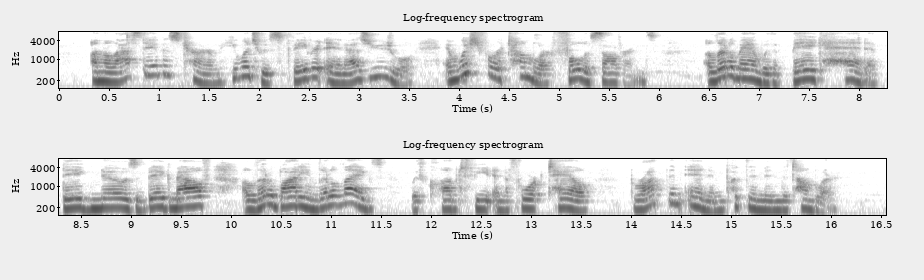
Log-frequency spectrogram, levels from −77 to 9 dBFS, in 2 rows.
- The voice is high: Yes, high, 195 Hz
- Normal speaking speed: No, fast, 210 wpm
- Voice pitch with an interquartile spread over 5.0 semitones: No, average, 4.6 semitones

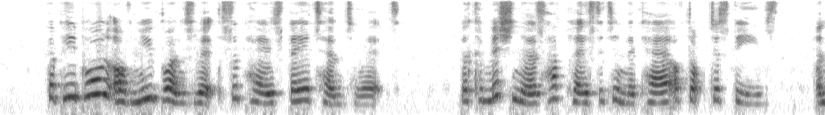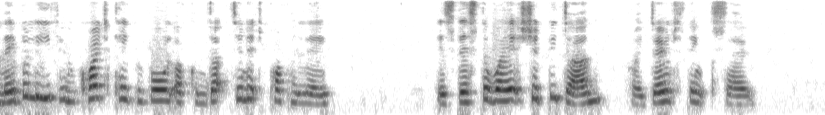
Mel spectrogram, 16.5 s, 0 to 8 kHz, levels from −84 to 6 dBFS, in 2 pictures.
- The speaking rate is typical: Yes, average, 155 wpm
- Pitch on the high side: Yes, very high, 255 Hz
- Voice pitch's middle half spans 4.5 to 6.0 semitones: Yes, average, 5.2 semitones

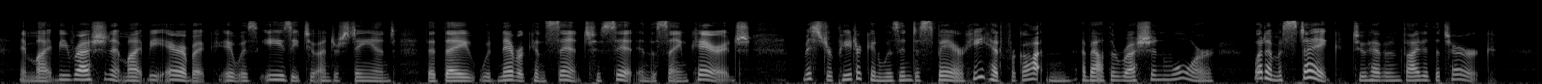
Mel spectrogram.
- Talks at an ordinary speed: Yes, average, 170 wpm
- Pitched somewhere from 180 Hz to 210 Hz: Yes, high, 190 Hz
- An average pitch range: Yes, average, 4.1 semitones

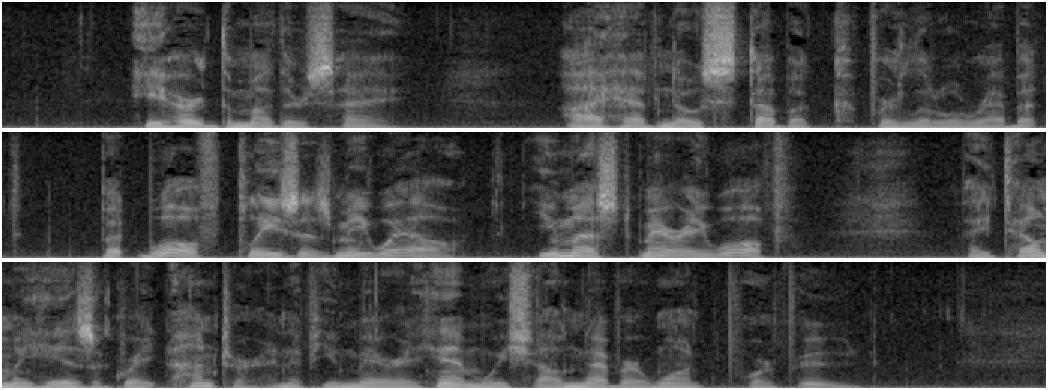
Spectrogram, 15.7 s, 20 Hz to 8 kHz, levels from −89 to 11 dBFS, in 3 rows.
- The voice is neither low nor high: No, low, 125 Hz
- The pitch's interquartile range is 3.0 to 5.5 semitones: Yes, average, 5.1 semitones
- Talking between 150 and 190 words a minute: Yes, average, 155 wpm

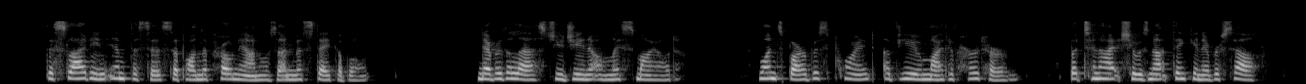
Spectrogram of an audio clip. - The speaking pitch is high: Yes, high, 235 Hz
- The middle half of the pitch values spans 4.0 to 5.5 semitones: No, average, 3.0 semitones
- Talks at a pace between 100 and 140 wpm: Yes, slow, 135 wpm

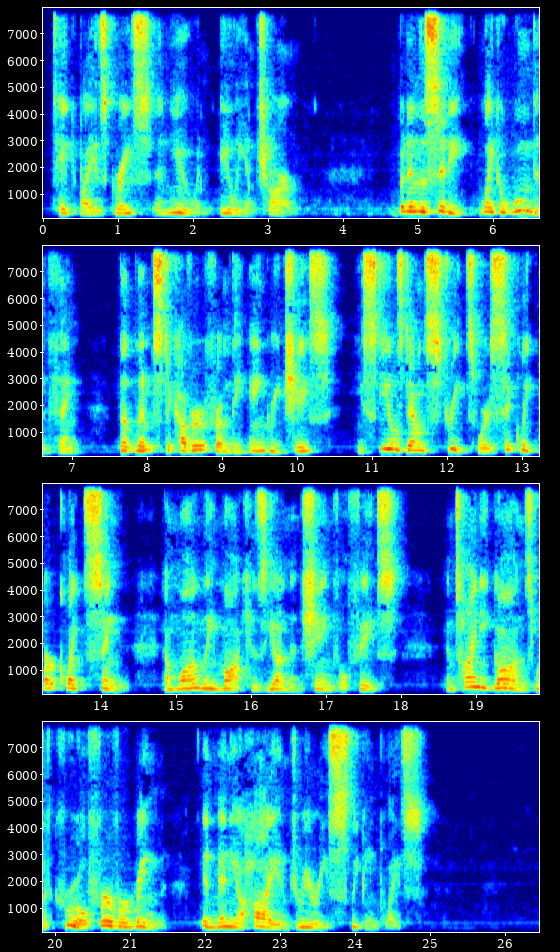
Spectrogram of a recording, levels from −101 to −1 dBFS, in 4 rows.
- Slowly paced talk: Yes, slow, 130 wpm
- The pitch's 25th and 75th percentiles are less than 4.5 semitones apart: Yes, average, 3.2 semitones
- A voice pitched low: No, medium, 155 Hz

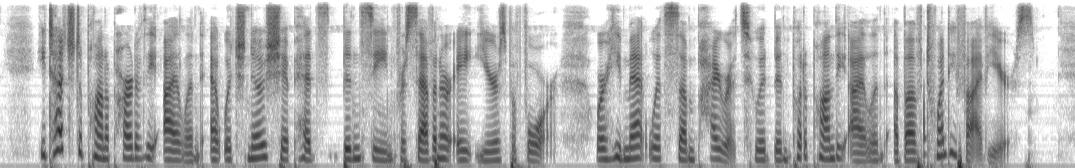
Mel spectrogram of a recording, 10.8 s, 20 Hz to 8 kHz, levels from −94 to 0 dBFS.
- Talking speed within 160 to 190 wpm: No, fast, 205 wpm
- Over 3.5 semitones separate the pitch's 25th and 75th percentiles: No, average, 3.2 semitones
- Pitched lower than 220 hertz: Yes, medium, 185 Hz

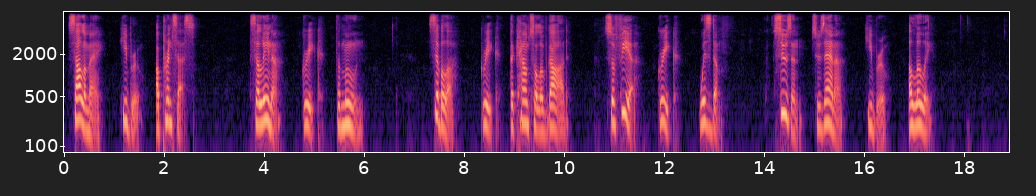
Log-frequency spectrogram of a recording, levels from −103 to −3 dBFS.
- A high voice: Yes, high, 195 Hz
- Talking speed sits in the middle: No, slow, 70 wpm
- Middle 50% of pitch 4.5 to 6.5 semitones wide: No, average, 3.3 semitones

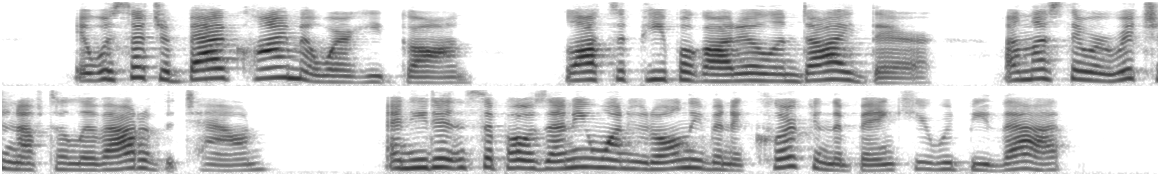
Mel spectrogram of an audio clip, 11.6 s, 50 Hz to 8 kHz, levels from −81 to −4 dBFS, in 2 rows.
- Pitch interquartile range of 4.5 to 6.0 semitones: Yes, average, 5.3 semitones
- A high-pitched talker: Yes, very high, 255 Hz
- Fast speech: Yes, fast, 240 wpm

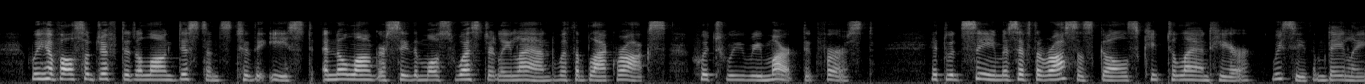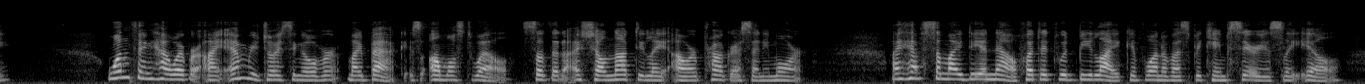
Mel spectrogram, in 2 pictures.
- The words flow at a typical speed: Yes, average, 180 wpm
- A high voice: Yes, high, 210 Hz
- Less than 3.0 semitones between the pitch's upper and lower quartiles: Yes, narrow, 2.5 semitones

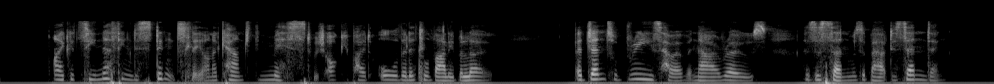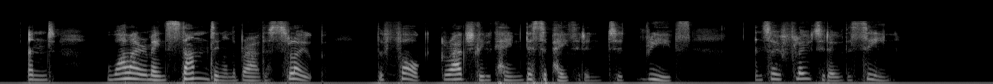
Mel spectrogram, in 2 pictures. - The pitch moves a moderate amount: Yes, average, 4.2 semitones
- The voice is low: No, high, 200 Hz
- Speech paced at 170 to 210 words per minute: No, average, 160 wpm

